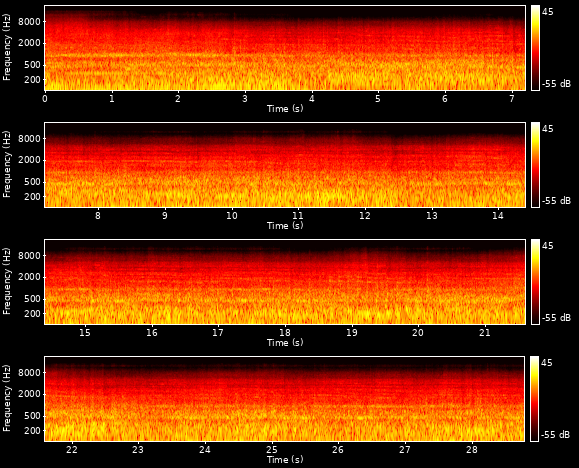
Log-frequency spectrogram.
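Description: A long freight train passing at a level crossing: the last of its four lead diesel locomotives go by at the start, then the freight cars follow with a steady clickety-clack of wheels. A steady ringing tone, most likely the crossing's warning bell, sounds throughout.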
